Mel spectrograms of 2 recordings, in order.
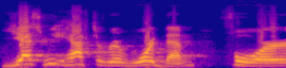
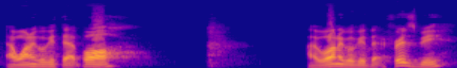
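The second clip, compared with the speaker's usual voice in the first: lower, musing inner voice of the dog; voicing the dog's thoughts; 8 semitones lower than usual. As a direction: speak the dog's temptation to himself, low. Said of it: "A dog that is processing his decision".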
